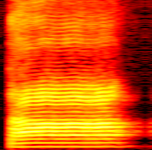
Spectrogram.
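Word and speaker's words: ت: থেকে লাগিয়ে রেখে বলেন তা, বলেন তা, বলেন তা, তা তা, তা তা, তা তা, তা তা, তা তা। আচ্ছা, মাশাআল্লাহ। তাহলে আশা করি আপনারা এই তায়ের উচ্চারণ বুঝতে পেরেছেন।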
